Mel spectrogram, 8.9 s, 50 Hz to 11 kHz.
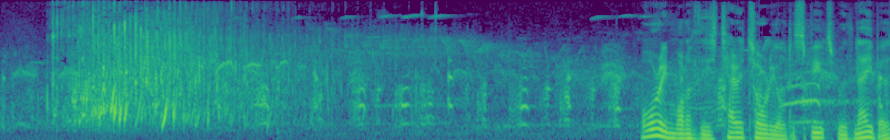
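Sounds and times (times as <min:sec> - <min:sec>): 
little grebe pattering across water: 0:00.4 - 0:04.6
speech: 0:06.4 - 0:08.8.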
